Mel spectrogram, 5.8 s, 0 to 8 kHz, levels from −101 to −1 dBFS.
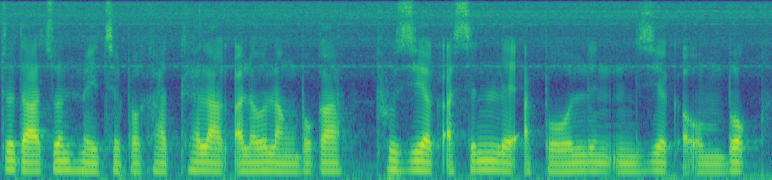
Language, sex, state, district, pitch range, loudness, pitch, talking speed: Mizo, male, Mizoram, Aizawl, 95-105 Hz, -20 LUFS, 100 Hz, 225 wpm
